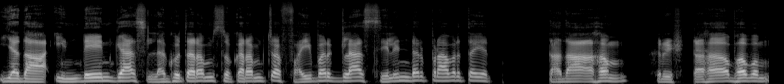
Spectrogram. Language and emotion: Sanskrit, happy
